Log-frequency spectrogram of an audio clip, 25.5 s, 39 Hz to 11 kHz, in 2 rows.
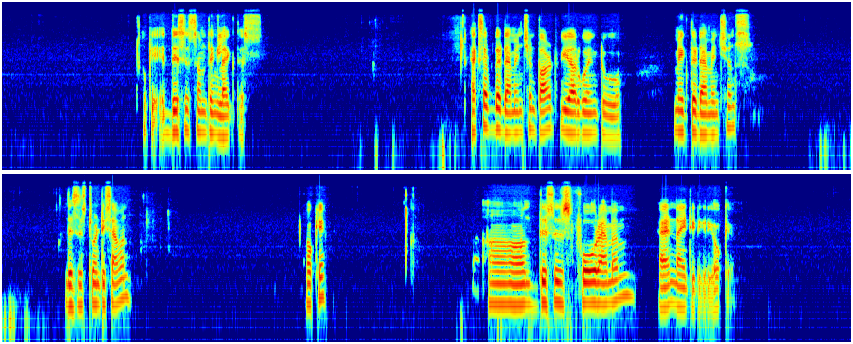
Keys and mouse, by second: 1.8 click, 2.4 right click, 3.0 click, 9.8 click, 12.1 click, 15.1 KP_2, 15.3 KP_7, 15.4 KP_Enter, 18.3 click, 23.6 click, 25.2 click.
